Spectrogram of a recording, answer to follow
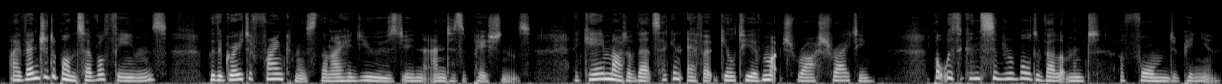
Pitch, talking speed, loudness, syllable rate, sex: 190 Hz, 170 wpm, -19 LUFS, 5.8 syllables/s, female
